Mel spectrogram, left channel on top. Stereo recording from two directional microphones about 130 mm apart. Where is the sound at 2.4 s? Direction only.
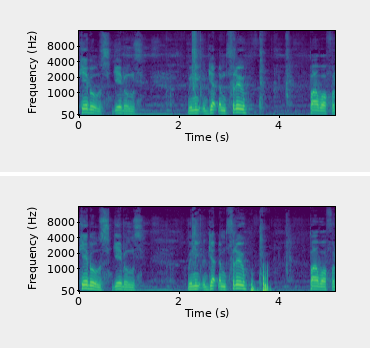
40° right (ahead or behind).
